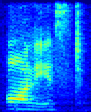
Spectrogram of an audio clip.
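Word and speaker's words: honest: silent हो जाते हैं ऑनेस्ट अब एच हम लोग यूज किए क्या यहां पर नेस्ट बोले क्या नहीं एच साइलेंट है एच चुप होकर बैठा पड़ा है ओ से हम स्टार्ट किए ऑनेस्ट आव आव बोले हावर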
